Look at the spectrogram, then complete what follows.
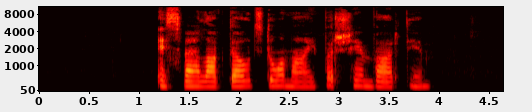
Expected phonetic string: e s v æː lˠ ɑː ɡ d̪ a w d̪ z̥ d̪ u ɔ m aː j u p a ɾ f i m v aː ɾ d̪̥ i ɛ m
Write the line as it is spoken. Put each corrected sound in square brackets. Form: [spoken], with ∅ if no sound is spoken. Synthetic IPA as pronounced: e s v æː lˠ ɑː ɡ d̪ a w d̪ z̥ d̪ u ɔ m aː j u p a ɾ [ʃ] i m v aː ɾ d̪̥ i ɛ m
